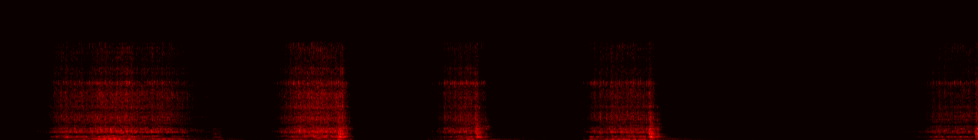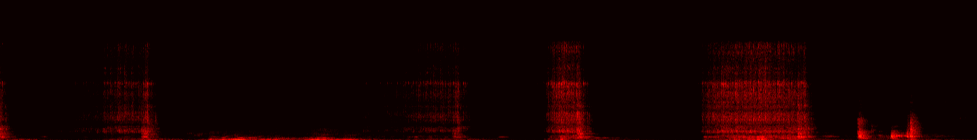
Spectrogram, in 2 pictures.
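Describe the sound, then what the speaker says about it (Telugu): A sewing machine stitches thread piping around a round shape in bursts of close, rapid mechanical whirring, stopping and restarting with short silent gaps between runs. "ఇలా చివరి వరకు కుట్టు వేసేసుకుందాం."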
